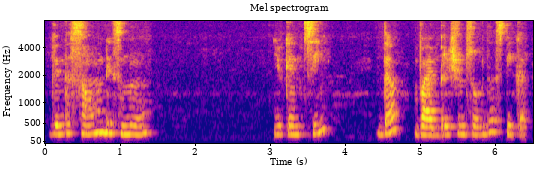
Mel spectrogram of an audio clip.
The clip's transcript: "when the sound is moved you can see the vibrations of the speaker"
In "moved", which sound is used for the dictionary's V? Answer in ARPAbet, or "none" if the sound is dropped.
none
